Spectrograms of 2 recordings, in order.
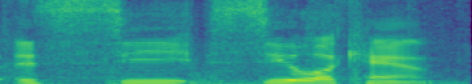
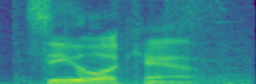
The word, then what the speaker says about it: coelacanth: So it's coelacanth. Coelacanth. Gotcha. Coelacanth. That's how it's pronounced.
